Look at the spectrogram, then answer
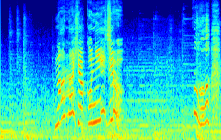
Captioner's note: coughing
